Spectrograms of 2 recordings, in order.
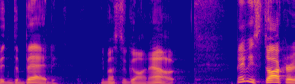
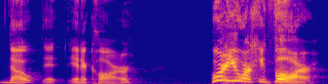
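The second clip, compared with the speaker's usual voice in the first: loud, higher-pitched demands; sharp interrogation; 7 semitones higher, 14 dB louder than usual. Acted. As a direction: fire the questions hard at a captive. Armed interrogation of a captive.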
